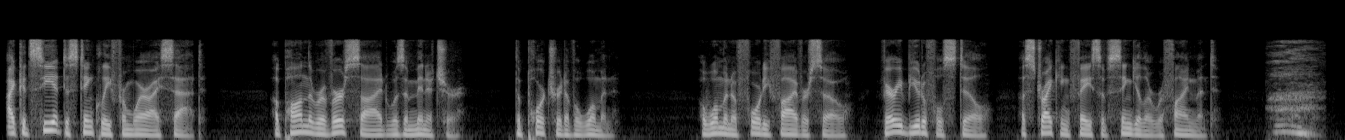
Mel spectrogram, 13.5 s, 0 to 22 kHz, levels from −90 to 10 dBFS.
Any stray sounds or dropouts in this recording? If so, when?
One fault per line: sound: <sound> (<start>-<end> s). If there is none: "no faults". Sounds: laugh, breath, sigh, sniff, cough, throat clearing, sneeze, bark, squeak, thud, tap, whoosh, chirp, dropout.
sound: sigh (12.7-13.3 s)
